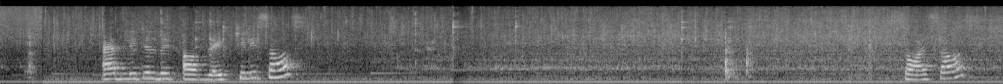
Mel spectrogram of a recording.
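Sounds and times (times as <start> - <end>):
vegetables sizzling in hot oil: 0.0 - 10.0
spoon scraping a wok: 6.6 - 9.0.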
